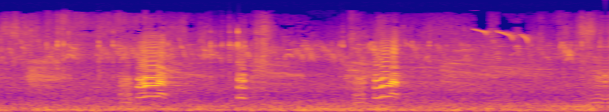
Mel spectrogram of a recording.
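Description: Three short bird calls: one about a second and a half in, a brief one a second later, and another near four seconds, over a steady low background rumble.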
